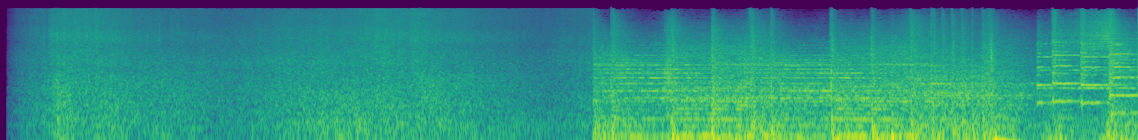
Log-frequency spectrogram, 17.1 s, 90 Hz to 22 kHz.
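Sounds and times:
ocean surf breaking on beach: 0:00.2 - 0:09.0.

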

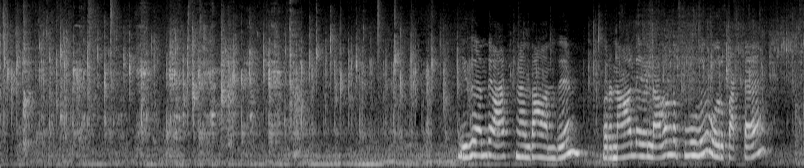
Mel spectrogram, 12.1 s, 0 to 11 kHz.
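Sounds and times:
seeds crackling in hot oil: 0:00.0 - 0:12.0
spoon scraping pot: 0:00.6 - 0:04.6.

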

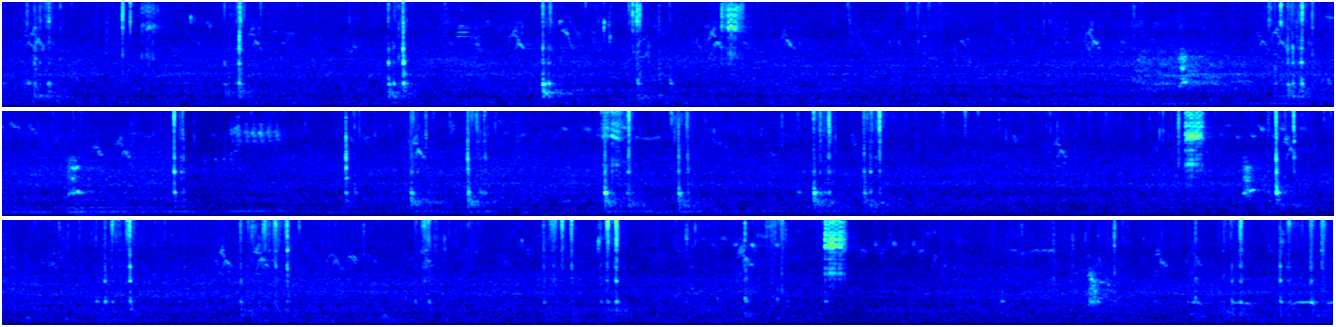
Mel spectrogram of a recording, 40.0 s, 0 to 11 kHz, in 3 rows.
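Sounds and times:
bird pecking on wood: 0:00.1 - 0:02.8, 0:03.8 - 0:04.4, 0:05.3 - 0:07.5, 0:12.5 - 0:13.4, 0:14.9 - 0:15.3, 0:16.6 - 0:18.5, 0:19.1 - 0:23.1, 0:25.0 - 0:35.1, 0:36.7 - 0:39.9.

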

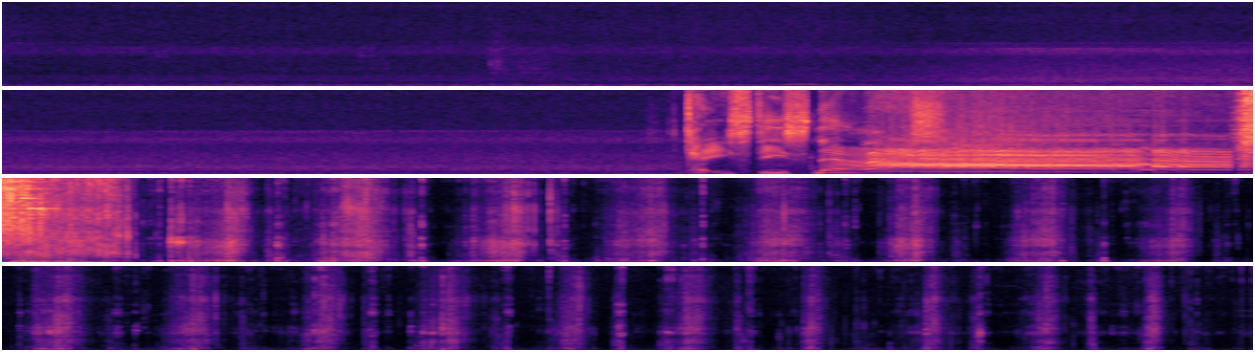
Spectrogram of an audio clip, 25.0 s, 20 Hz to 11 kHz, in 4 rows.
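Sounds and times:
chewing crunchy snacks: 0:12.5 - 0:25.0.

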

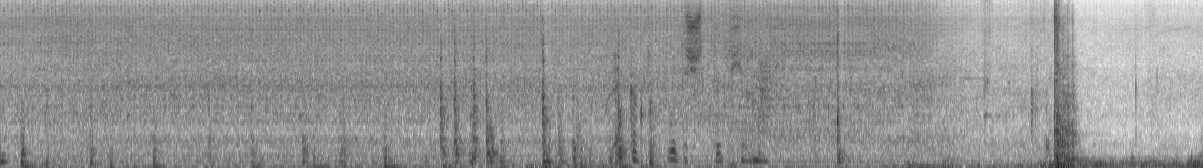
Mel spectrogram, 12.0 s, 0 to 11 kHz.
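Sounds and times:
hood prop rod clicks and knocks: 0:00.0 - 0:06.8
car engine idling quietly: 0:00.0 - 0:11.9.

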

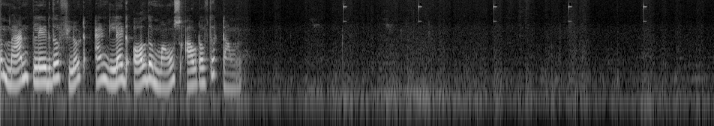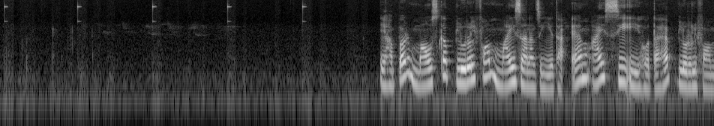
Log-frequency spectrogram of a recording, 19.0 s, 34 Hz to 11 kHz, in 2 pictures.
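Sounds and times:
faint low hum: 0:00.0 - 0:19.0
clock ticking: 0:05.5 - 0:05.7.

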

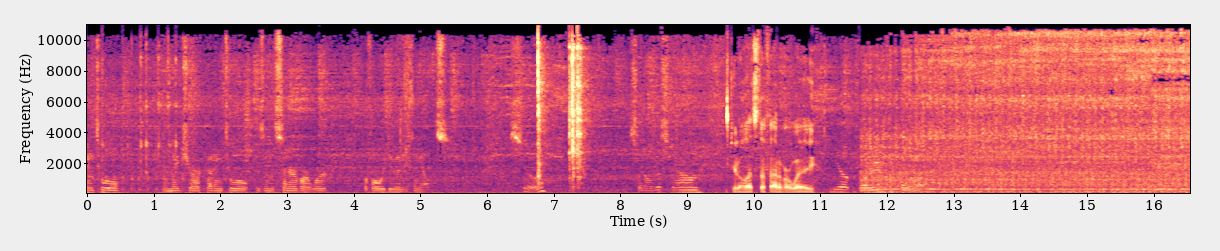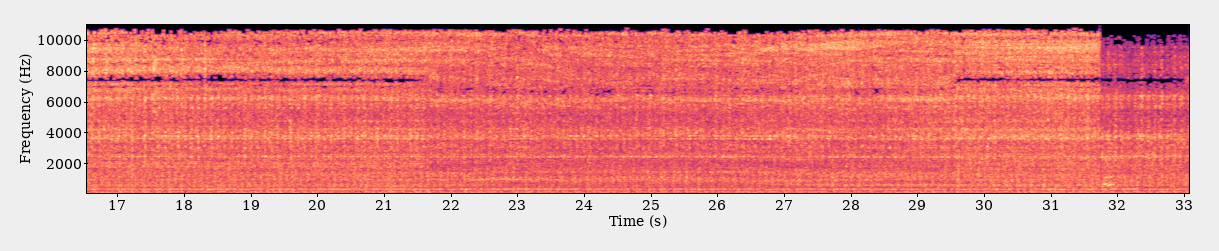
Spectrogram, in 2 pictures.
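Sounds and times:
lathe motor humming: 0:11.6 - 0:33.0.

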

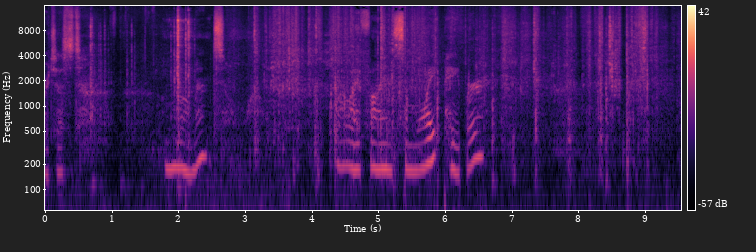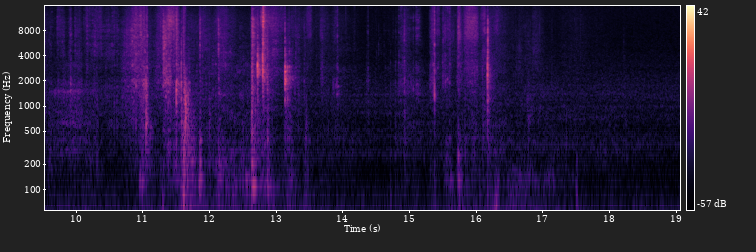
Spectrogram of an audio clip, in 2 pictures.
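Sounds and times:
paper rustling and sliding: 0:02.8 - 0:14.1, 0:14.8 - 0:17.0.

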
